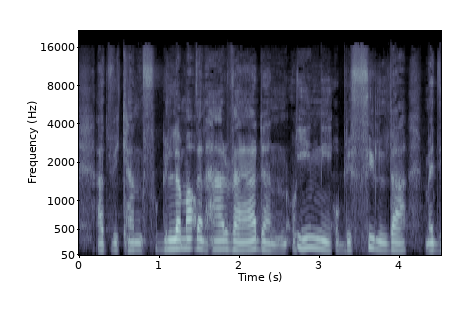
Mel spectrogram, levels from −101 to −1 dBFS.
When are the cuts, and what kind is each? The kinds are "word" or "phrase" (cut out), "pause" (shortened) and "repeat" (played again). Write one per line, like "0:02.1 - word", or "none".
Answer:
0:01.4 - word
0:02.7 - word
0:03.1 - word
